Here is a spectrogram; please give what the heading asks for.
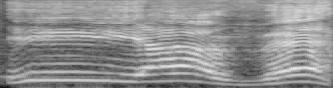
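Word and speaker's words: Yahweh: significa senhor ou deus vem do tetragrama que normalmente é o tetragrama ele é impronunciável os escriba chamados mas oretas da cidade massorá acrescentaram os sinais vocálicos a acrescentar os sinais vocálicos os acentos ou advogas então pode podemos com esses acréscimo de sinais vocálicos fazer a pronúncia yaveh bom então pia zé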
